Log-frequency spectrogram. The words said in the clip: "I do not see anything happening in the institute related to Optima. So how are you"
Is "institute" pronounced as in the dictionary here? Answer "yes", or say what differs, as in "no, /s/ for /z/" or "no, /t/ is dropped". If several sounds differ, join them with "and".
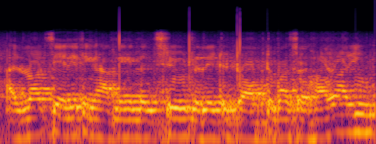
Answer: no, /n/ is dropped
